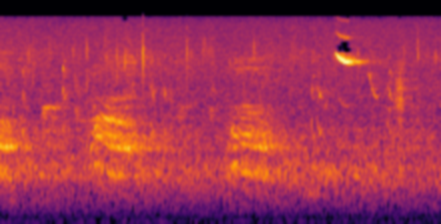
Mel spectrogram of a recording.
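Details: A Brambling near Almaty, Kazakhstan gives two drawn-out, wheezy, nasal notes about a second apart, then one thin, sharp, high note. Soft background hiss throughout.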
